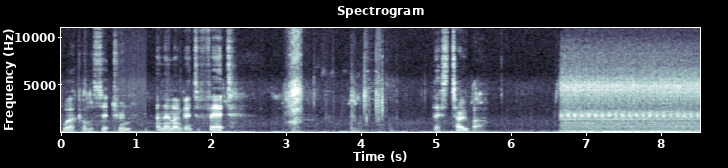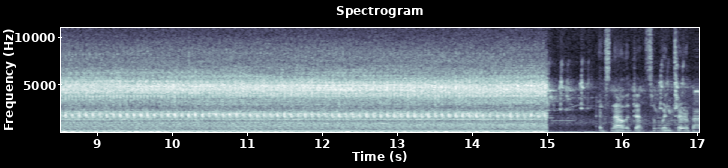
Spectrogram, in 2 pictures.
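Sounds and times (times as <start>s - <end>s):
car engine idling: 6.7s - 15.1s
suspension pump: 6.7s - 15.1s.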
